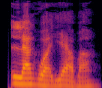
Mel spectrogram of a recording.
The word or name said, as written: la guayaba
